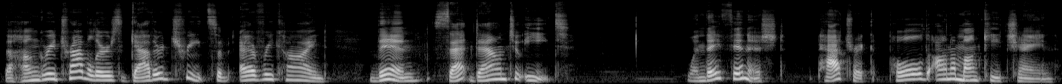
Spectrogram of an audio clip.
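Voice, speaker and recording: A woman narrating a children's picture book in an expressive storytelling style. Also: mid-range voice, slow. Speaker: storybook reader.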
